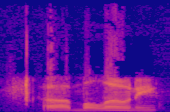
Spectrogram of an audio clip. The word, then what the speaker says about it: Maloney: is from New York Carolyn Maloney rhymes with baloney she she called officially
